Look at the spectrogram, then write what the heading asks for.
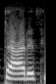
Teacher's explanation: عین کی ادائیگی حلق کے درمیان والے حصے سے ہے جو کہ اس پہ جزم ہے، تو ہمیں عین کو ظاہر کرنا ہے. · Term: حرف العین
